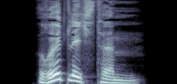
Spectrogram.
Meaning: strong dative masculine/neuter singular superlative degree of rötlich
- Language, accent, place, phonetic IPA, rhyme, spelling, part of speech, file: German, Germany, Berlin, [ˈʁøːtlɪçstəm], -øːtlɪçstəm, rötlichstem, adjective, De-rötlichstem.ogg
